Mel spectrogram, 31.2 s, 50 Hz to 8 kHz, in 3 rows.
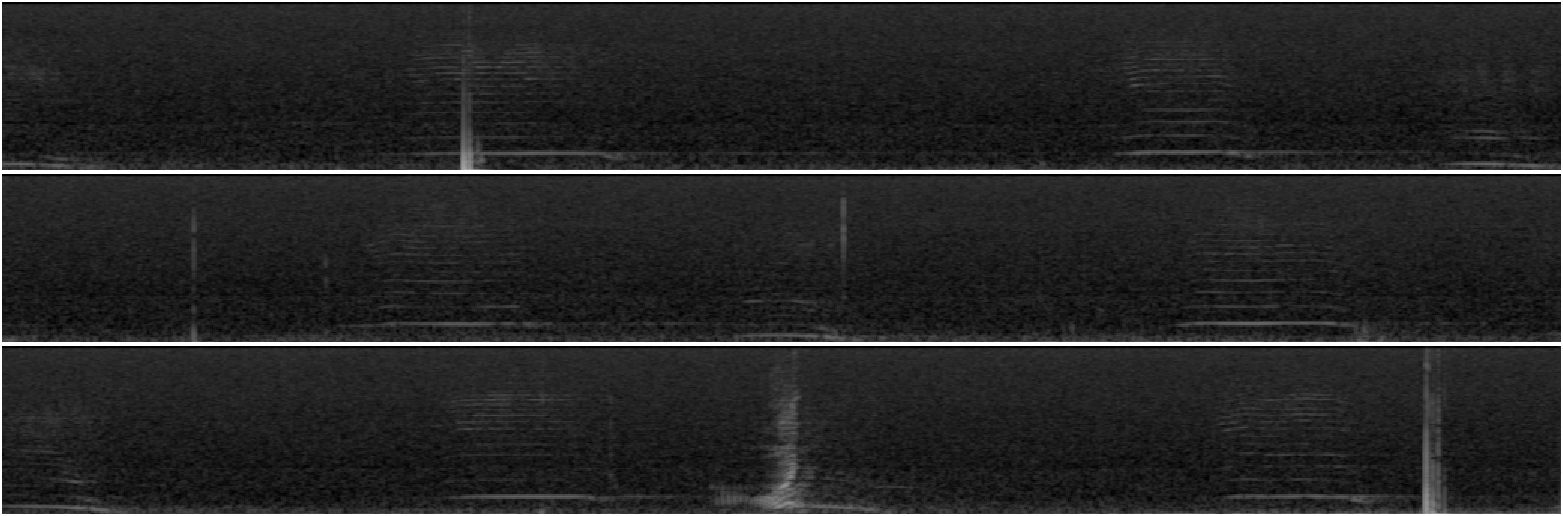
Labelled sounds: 2.7	3.6	humpback whale, 0.99 to 3.5 kHz
7.5	8.1	humpback whale, 0.80 to 3.1 kHz
12.9	13.5	humpback whale, 1.1 to 3.4 kHz
18.3	19.0	humpback whale, 1.1 to 2.9 kHz
20.9	21.2	humpback whale, 1.1 to 1.2 kHz
23.8	24.6	humpback whale, 2.4 to 3.3 kHz
28.9	29.7	humpback whale, 2.3 to 3.4 kHz

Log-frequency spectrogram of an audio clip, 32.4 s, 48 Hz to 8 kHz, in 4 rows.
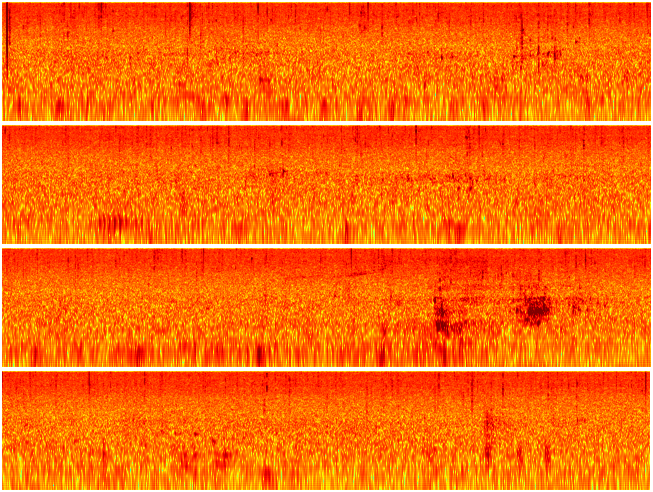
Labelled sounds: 11.4	11.7	water noise, 0.88 to 1.3 kHz
20.5	20.8	water noise, 2.4 to 2.8 kHz

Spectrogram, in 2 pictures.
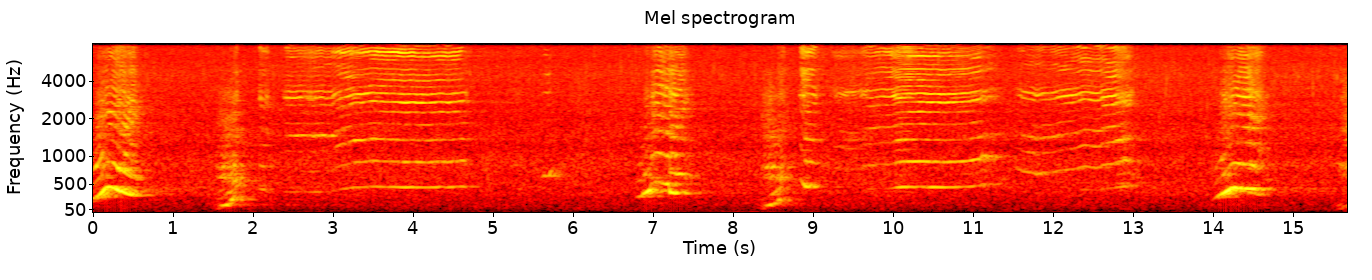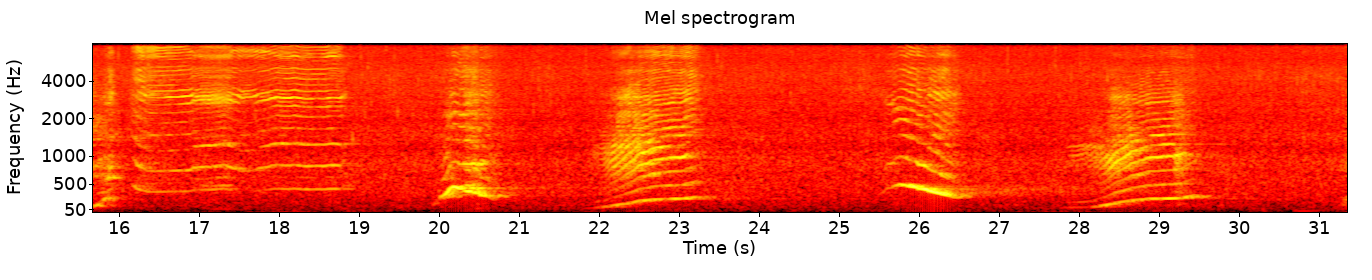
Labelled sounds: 0.0	0.5	humpback whale, 0.78 to 7.1 kHz
2.1	4.7	humpback whale, 0.84 to 8.0 kHz
7.0	7.4	humpback whale, 0.94 to 5.1 kHz
8.4	13.0	humpback whale, 0.78 to 8.0 kHz
14.1	14.7	humpback whale, 0.78 to 6.7 kHz
16.2	18.9	humpback whale, 0.78 to 7.7 kHz
20.0	20.6	humpback whale, 0.78 to 2.3 kHz
21.9	23.3	humpback whale, 0.78 to 7.8 kHz
25.6	26.5	humpback whale, 0.78 to 7.7 kHz
27.8	29.4	humpback whale, 0.78 to 3.2 kHz

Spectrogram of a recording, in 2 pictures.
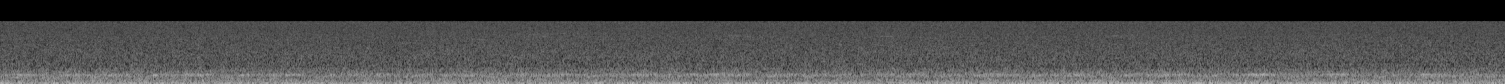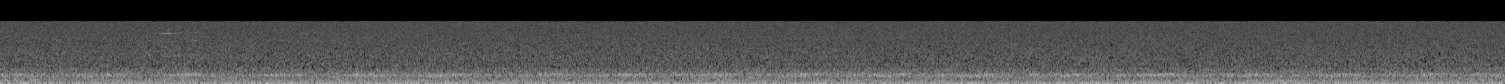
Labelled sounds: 16.6	16.9	Pacific white-sided dolphin, 4.2 to 4.5 kHz

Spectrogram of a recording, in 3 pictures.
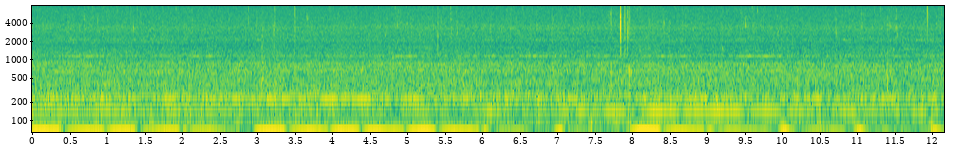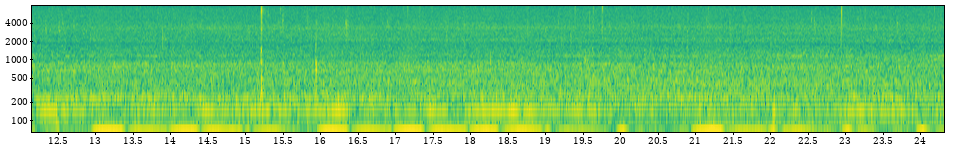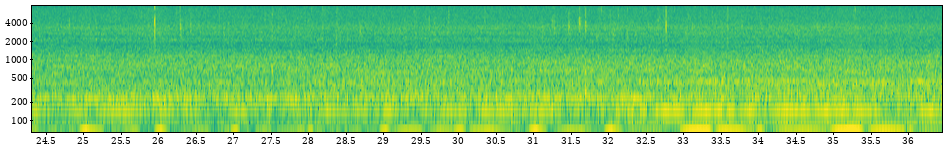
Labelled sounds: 22.9	27.9	vessel noise, 0 to 8.0 kHz

